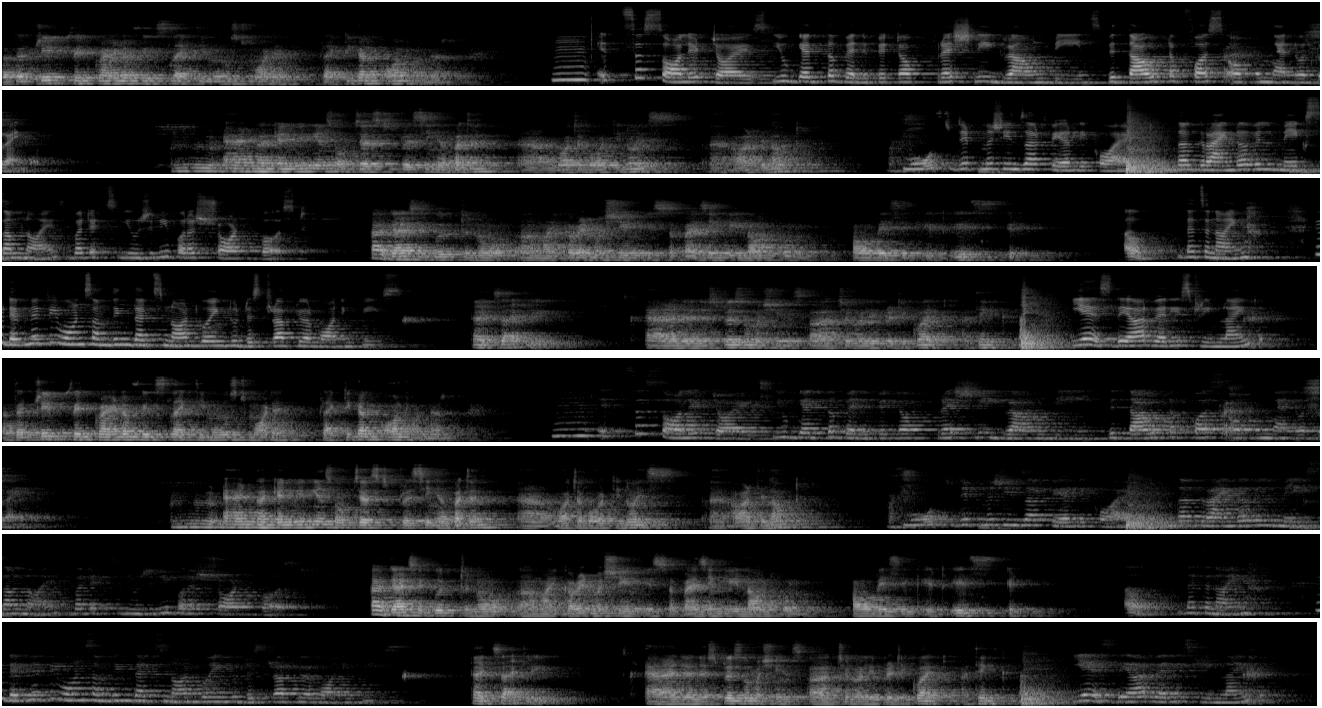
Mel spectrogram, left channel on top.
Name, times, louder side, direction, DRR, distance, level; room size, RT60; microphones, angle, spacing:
voice 1, 0.0-2.9 3.2-4.8 12.2-12.3 13.1-13.2 14.9-18.1 18.3-19.9 20.2-21.2 22.0-22.3 30.0-34.4 34.9-36.6 44.2-45.0 46.0-49.5 51.9-52.2, right 1 dB, 65° right, 1 dB, 0.9 m, -32 dB
voice 2, 5.5-13.6 14.9-15.0 22.2-29.3 37.6-37.8 38.1-39.0 39.2-43.5 49.7-52.2, left 5 dB, 55° left, 9 dB, 0.3 m, -34 dB
6.3 x 6.2 x 2.8 m, 1.3 s
head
